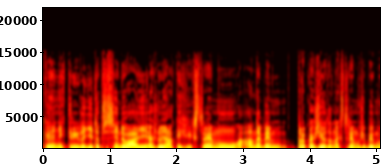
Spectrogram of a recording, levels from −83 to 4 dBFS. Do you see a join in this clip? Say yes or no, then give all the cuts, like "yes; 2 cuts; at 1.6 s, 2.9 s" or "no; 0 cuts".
yes; 1 cut; at 2.9 s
